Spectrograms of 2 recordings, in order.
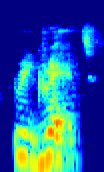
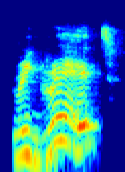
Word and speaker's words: regret: una sílaba, por ejemplo, regret es un verbo que tiene dos sílabas en inglés, regret, y su entonación o su acentuación está en la última sílaba, que es gret.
